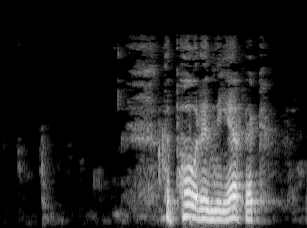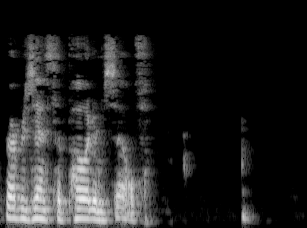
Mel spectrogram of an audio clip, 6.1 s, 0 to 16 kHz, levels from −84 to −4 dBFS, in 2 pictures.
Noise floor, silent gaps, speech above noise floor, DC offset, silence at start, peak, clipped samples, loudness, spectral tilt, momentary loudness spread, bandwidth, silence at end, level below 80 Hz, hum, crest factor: -77 dBFS; none; 60 dB; under 0.1%; 1.35 s; -2 dBFS; under 0.1%; -17 LUFS; -6.5 dB/octave; 24 LU; 9.2 kHz; 0.55 s; -58 dBFS; none; 18 dB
